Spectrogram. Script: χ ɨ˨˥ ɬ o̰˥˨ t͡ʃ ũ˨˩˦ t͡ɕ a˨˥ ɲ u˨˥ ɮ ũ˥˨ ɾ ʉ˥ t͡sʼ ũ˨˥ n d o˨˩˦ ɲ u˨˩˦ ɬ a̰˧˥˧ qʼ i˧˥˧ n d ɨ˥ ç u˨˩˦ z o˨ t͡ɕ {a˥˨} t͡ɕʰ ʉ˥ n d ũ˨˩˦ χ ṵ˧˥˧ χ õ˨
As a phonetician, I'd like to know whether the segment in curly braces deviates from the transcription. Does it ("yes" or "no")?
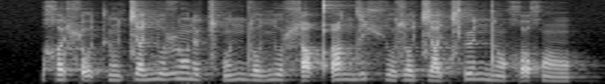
yes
